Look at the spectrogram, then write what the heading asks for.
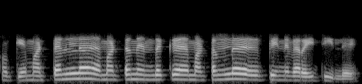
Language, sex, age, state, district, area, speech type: Malayalam, female, 18-30, Kerala, Wayanad, rural, conversation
